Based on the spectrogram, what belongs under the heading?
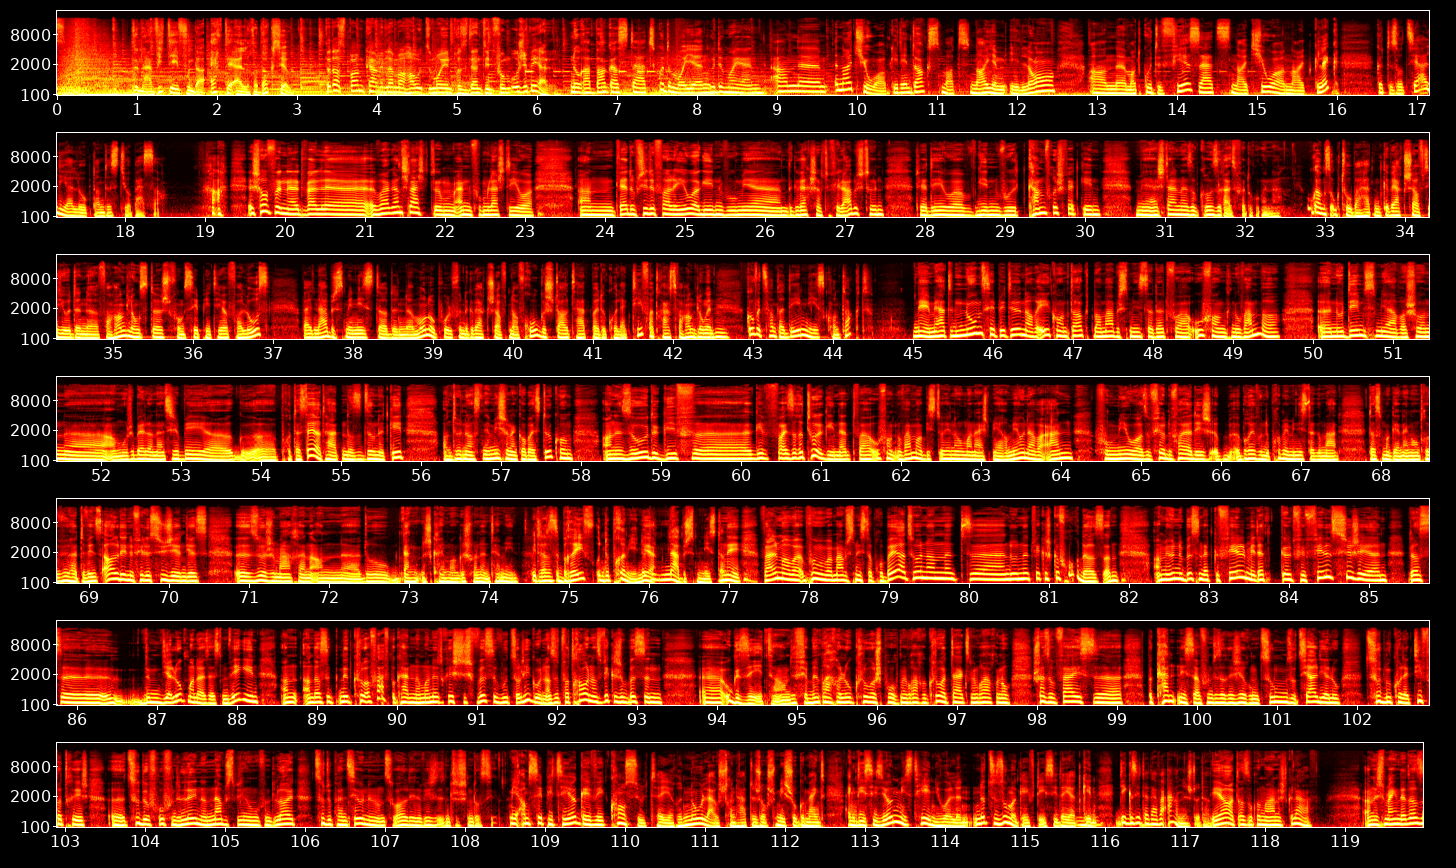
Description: Den Hannergrondinterview mat Vertrieder aus Politik an Zivilgesellschaft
